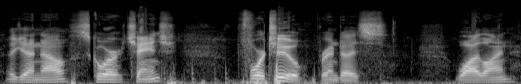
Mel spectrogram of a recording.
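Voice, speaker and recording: A young man with a deep, slightly groggy voice, commentating a frisbee game on a livestream and getting excited on big plays. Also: drawn-out words, smooth. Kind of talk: play-by-play sports commentary. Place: outdoors at a frisbee field. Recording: noisy outdoor field recording.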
